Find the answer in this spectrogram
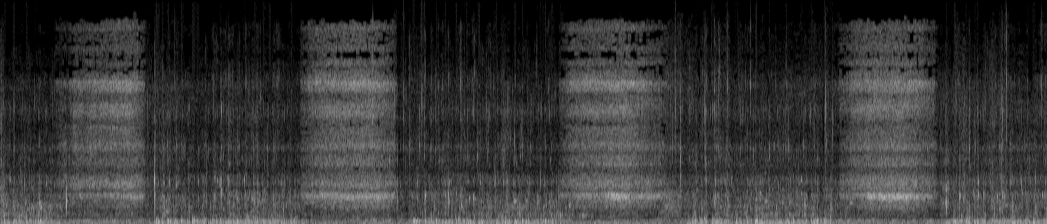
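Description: Scuba diver breathing through a regulator underwater, in a regular cycle about every three seconds: a short hiss of the regulator on each breath in, then a long bubbling rumble of exhaled air.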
